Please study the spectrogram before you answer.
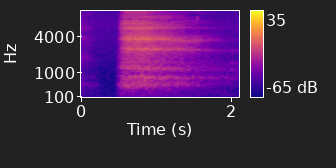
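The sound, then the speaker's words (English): Slow exhaled breath during a guided breathing exercise: after a short quiet moment, a soft, airy rush of breath starts suddenly and then fades gradually over about a second and a half, with no talking. “As you inhale, you acknowledge that energy. And as you exhale, you let it out. Breathe it out.”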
